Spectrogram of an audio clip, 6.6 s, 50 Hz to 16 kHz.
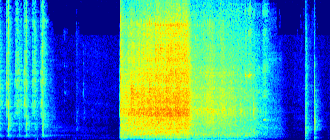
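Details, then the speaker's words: Porsche 912 engine stored over a decade, points gapped at 0.016 in, fed from a separate fuel tank with fuel squirted in: harsh cranking briefly catches and flares then dies as idle is turned up; fuel leak noted. "just gonna turn the idle up here just try to get it to go"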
